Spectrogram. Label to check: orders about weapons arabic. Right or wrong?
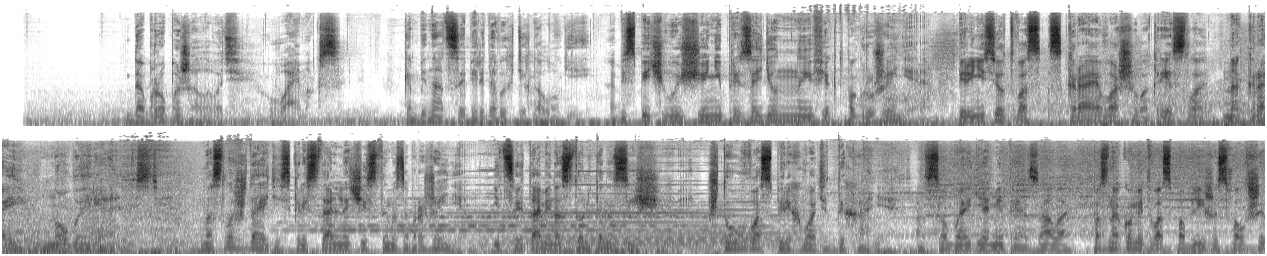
Wrong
